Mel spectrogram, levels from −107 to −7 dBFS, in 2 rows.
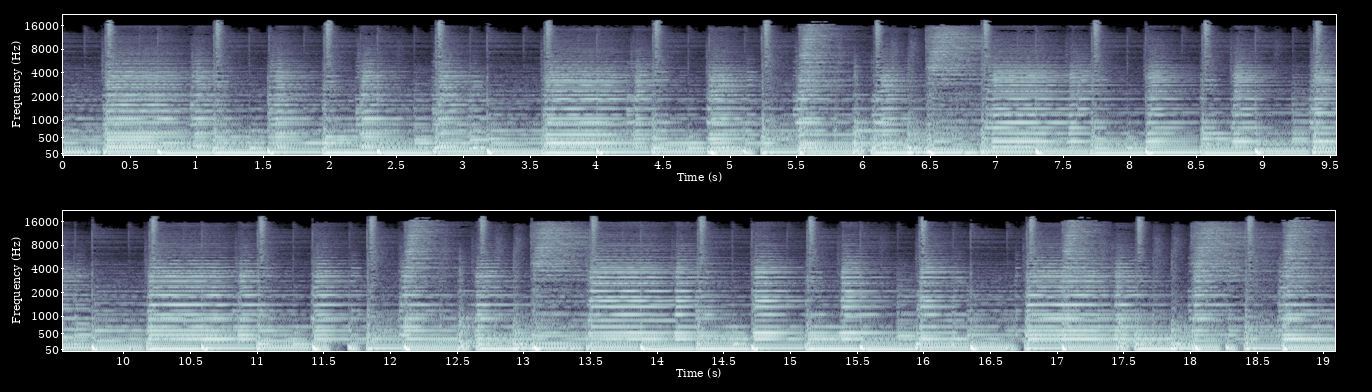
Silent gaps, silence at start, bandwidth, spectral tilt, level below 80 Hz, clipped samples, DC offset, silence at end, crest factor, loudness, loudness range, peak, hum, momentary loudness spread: none; 0 s; 19 kHz; -6 dB/octave; -22 dBFS; under 0.1%; under 0.1%; 0 s; 16 dB; -18 LUFS; 1 LU; 0 dBFS; none; 4 LU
